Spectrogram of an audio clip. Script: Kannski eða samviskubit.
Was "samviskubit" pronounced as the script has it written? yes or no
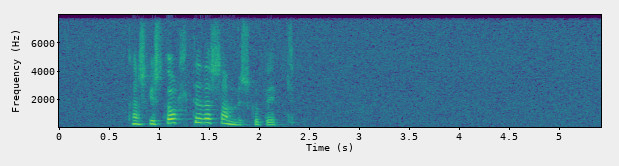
yes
